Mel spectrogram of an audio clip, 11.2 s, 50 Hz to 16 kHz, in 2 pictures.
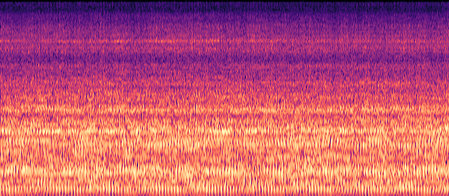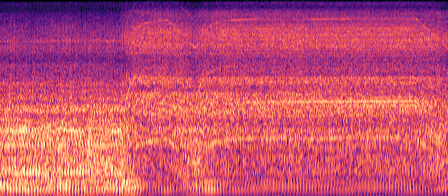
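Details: Rotakt generator warming up with no load after its first start, choke at run, 232 V output: loud, steady, even running at constant speed with no misses or surging, a healthy normal idle.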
